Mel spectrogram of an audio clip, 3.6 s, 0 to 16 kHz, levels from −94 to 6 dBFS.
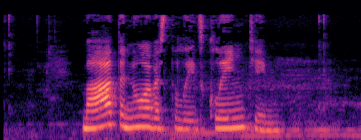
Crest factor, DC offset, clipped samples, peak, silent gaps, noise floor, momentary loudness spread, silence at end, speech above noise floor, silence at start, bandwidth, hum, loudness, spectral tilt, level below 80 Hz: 22 dB; under 0.1%; under 0.1%; -2 dBFS; none; -59 dBFS; 17 LU; 0 s; 37 dB; 0.85 s; 11.5 kHz; none; -22 LUFS; -3.5 dB/octave; -54 dBFS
